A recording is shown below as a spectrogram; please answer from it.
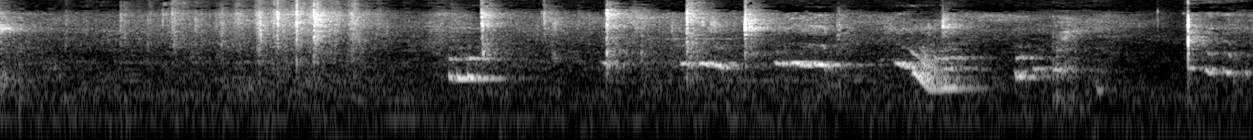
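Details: Basuki, a Shih Tzu and Yorkshire Terrier mix dog, whines while being bathed. A few short, high tonal whimpers come out, one sliding steeply downward, scattered among sharp taps and clicks in a small indoor room.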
